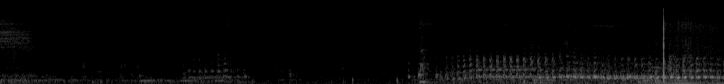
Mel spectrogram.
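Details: Two boy guinea pigs, Chucky and Stephen, returning from daily outside time to their rearranged house; a low, rapidly pulsing rumble of about four beats per second builds over the last three seconds, with rustling and a man's voice greeting them.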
